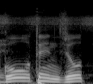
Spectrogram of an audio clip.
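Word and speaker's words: 格天井: でこれ天井の形が少し変わっていまして、格子の天井木片におのおののおのと書きまして、えー、豪って読むんですけども、えー、豪天井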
